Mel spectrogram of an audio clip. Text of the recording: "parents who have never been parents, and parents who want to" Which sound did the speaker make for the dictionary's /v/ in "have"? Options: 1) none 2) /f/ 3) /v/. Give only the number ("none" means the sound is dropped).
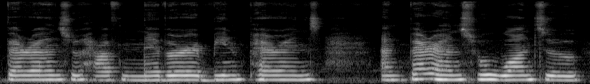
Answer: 3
